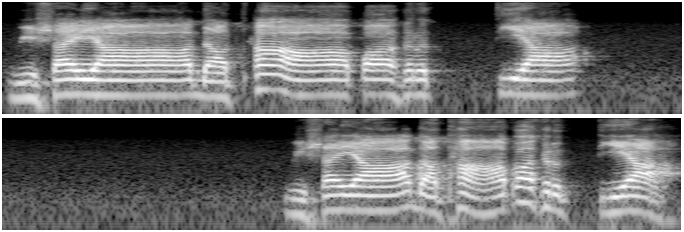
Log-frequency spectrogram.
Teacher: വിഷയാദഥ അടുത്തത് അഥ എന്ന് കഴിഞ്ഞിട്ട് അപഹൃത്യ അപഹൃത്യ അപഹൃത്യ അപ്പോ അഥ അപഹൃത്യ അഥാ അപഹൃത്യ എന്നാവും എന്നുള്ള ദീർഘം അതും ശ്രദ്ധിക്കണം വിഷയാദഥാപഹൃത്യ വിഷയാദഥാപഹൃത്യ പിന്നെ ആസ്മഹേ എന്നാണ് ആ ഇവിടെ ആ പ്രസന്റ് ചെയ്തതിൽ അപഹൃത്യാ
